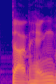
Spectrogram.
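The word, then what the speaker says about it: Dan Heng: Dan Hang wird da geschrieben, aber ich glaube, Dan Hang wird da ausgesprochen.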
